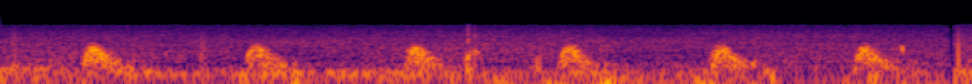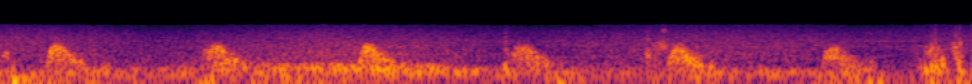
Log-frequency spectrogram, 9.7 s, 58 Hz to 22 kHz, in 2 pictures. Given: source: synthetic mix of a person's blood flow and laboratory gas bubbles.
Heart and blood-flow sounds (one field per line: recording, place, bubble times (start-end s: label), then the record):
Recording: Doppler ultrasound of blood flow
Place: subclavian vein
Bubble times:
2.30-2.44 s: bubbles
2.65-2.73 s: bubbles
4.45-4.55 s: bubbles
4.85-4.92 s: bubbles
5.88-5.99 s: bubbles
7.37-7.44 s: bubbles
8.08-8.21 s: bubbles
9.43-9.72 s: bubbles
From the record:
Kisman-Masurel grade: 122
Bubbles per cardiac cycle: 1 to 2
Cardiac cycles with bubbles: 10 to 50%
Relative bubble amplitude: moderate (0.250 to 0.450)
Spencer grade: 2 (many but less than half of the cardiac periods contain bubble signals, singularly or in groups)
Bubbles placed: anywhere in the cardiac cycle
